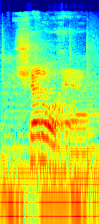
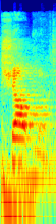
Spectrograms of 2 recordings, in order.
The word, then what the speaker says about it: Cheltenham: so when I look at it I say shuttle hand but it's Cheltenham if you the local pronunciation here in Cheltenham and then what uh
